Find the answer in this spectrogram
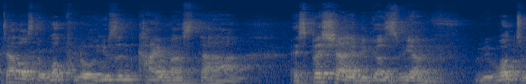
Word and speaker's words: KineMaster: And actually, I started using KineMaster, which is pronounced KineMaster, some few years back, let's say 4 or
